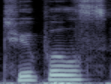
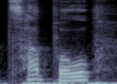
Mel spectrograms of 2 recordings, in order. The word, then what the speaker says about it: tuple: change the name to tuples. And I've heard people pronouncing this as a tuple or tuple, so you may choose whatever you want, okay? But I call it tuple.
